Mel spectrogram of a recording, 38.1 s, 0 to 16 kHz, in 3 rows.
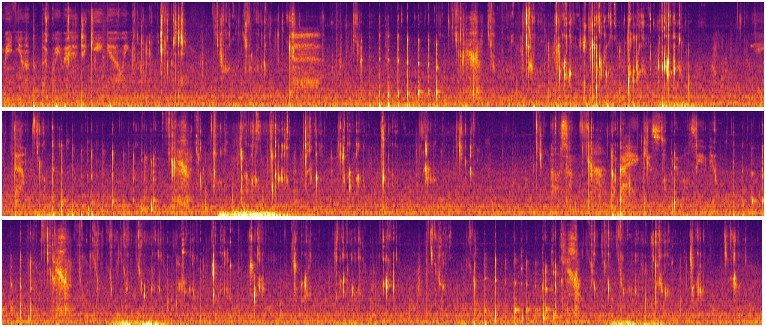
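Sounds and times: mock chewing and biting: 2.2 - 4.8, 5.4 - 21.8, 24.9 - 37.9
wet mouth clicks and smacks: 2.2 - 23.1, 24.5 - 37.9
low rumble: 16.1 - 18.0, 27.2 - 28.5, 35.5 - 36.4.

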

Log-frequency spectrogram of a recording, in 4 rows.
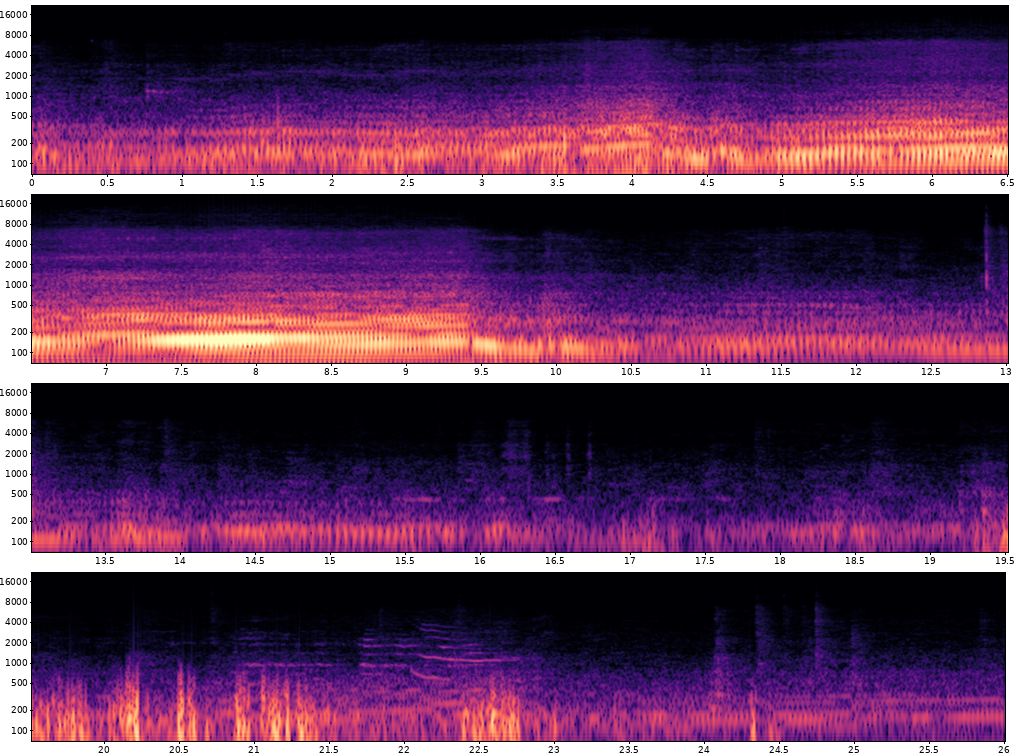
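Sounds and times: vehicle engine passing by: 0.0 - 16.7.

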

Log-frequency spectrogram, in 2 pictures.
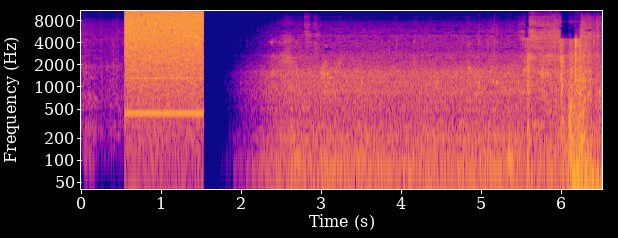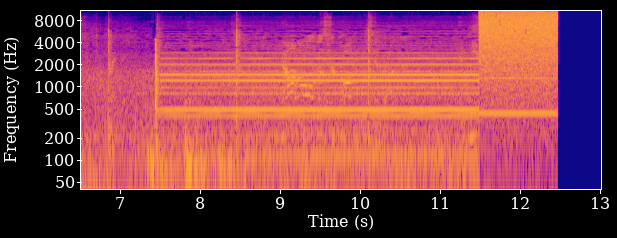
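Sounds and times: road noise inside car: 1.9 - 12.4
car horn held: 7.5 - 11.7.

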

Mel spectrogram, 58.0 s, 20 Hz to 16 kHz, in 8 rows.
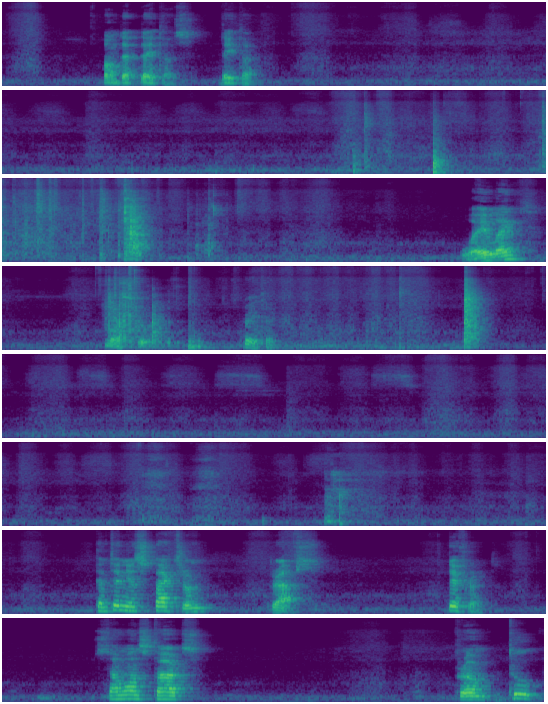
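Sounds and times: marker rubbing on whiteboard: 29.4 - 40.1.

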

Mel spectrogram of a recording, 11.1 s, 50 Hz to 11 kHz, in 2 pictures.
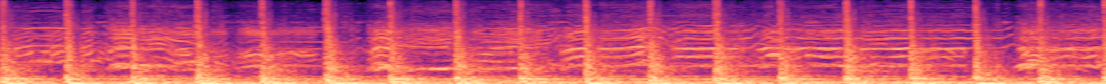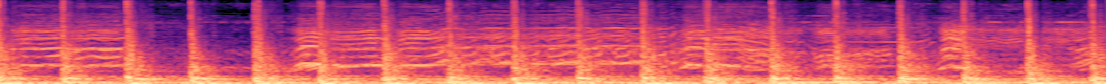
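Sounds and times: large drum beaten with sticks: 0.0 - 11.0
men singing high in unison: 0.0 - 11.0.

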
